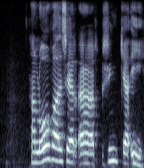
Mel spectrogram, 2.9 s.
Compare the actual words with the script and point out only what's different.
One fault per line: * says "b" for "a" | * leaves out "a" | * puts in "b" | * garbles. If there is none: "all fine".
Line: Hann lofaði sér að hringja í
all fine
